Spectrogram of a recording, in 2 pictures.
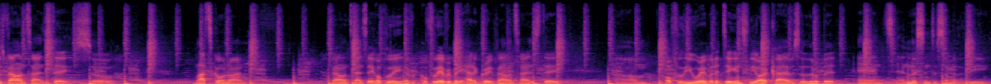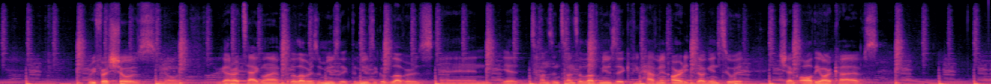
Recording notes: Originally broadcast live on February 15, 2016 from the storefront of Meridian 23 music bar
